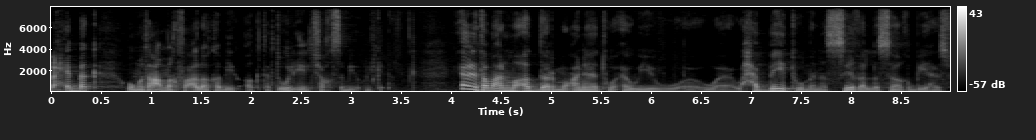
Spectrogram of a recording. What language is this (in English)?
Arabic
